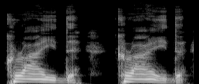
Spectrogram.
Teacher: En el pasado es cried, es regular. Así que en el pasado termina con e d, pero solo se pronuncia la d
